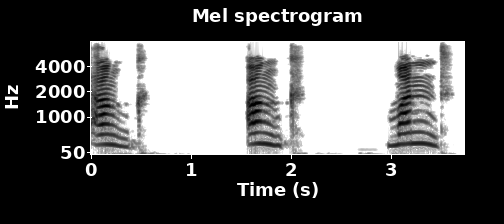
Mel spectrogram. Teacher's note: जब ये अनुस्वार शब्द के बीच में है तब आप देखिए इसका उच्चारण नासिका के द्वारा हो रहा है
